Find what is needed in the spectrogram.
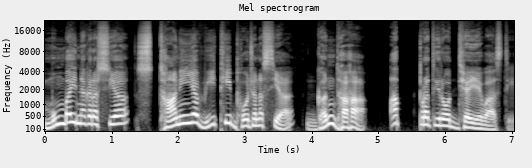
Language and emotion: Sanskrit, surprised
